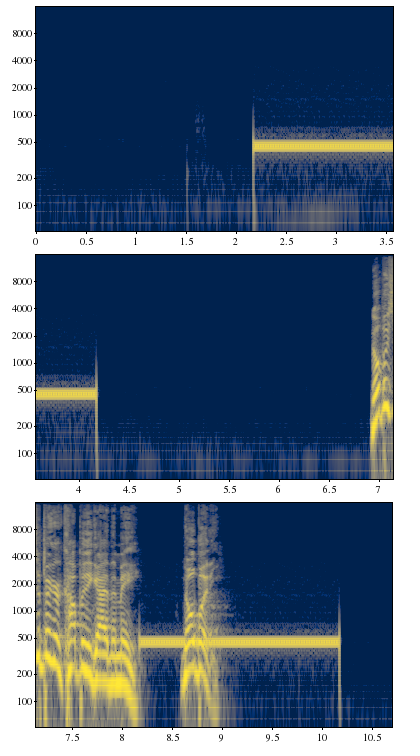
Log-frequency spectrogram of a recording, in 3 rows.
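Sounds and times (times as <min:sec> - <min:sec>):
telephone ringing tone on an outgoing call: 0:02.2 - 0:04.2, 0:08.2 - 0:10.2
speech: 0:06.9 - 0:09.1.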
